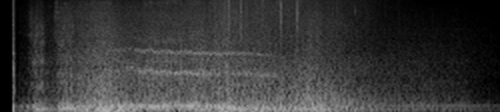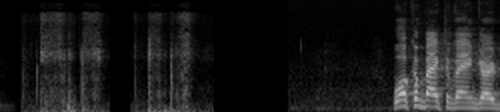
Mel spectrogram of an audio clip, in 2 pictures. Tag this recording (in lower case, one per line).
speech
tire squeal
vehicle
car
